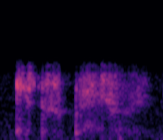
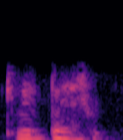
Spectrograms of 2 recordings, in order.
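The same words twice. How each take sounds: First: Fading to a whisper. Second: Said in the usual way. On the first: Shown as a demonstration. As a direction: repeat it, dropping to a whisper. Repeats the goal, fading to a whisper.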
